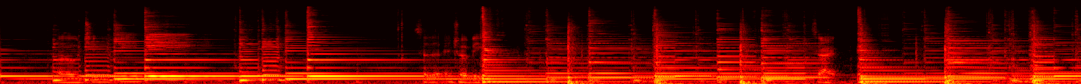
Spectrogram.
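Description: Capoed steel-string acoustic guitar playing a melodic run of single notes, then strummed chords from about halfway, roughly one stroke a second.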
